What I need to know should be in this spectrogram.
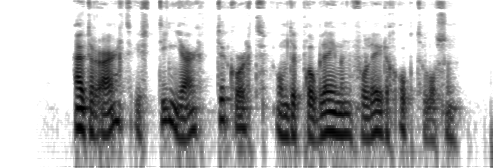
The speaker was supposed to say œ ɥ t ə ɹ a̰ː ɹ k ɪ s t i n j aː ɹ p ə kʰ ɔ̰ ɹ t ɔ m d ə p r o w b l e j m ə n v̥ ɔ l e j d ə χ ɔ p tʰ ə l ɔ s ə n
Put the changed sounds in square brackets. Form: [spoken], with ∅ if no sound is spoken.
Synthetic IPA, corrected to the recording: œ ɥ t ə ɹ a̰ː ɹ [t] ɪ s t i n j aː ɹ [t] ə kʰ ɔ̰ ɹ t ɔ m d ə p r o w b l e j m ə n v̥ ɔ l e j d ə χ ɔ p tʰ ə l ɔ s ə n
